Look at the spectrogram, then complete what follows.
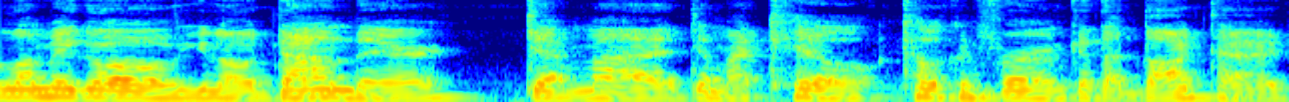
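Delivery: ordinary delivery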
